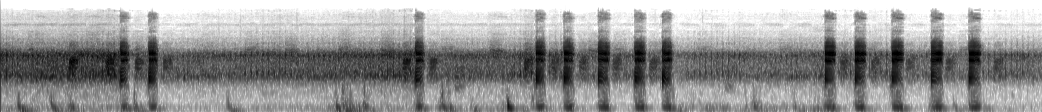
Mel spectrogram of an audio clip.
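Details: Small frog singing at night: rapid runs of five or six bright tapping notes, evenly spaced, rise above a steady background chorus of high trilling frogs.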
